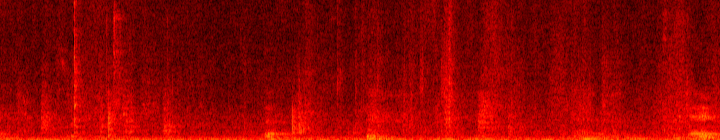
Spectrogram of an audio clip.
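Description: A man speaks calmly at the front of a large room, slightly echoing.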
